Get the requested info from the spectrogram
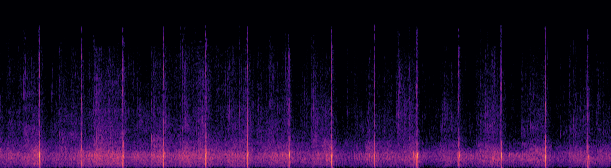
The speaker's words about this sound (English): Why don't we just give him a round of applause?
